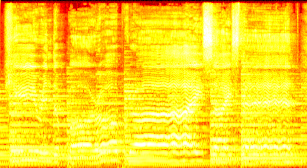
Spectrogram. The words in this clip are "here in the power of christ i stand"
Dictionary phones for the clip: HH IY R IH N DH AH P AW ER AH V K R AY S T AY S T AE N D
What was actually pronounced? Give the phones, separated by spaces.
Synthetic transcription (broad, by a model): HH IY R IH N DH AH B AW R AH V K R AY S AY S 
